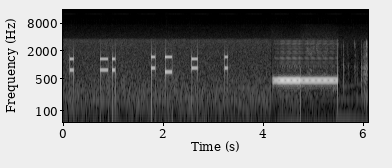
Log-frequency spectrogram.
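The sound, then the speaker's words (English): A quick series of touch-tone keypad beeps as a telephone number is dialed, seven short dual-pitched tones in an uneven rhythm, followed by a steady ringing tone on the line that cuts off abruptly. No voices. “Do you want to hold the line for a moment? And I'm going to dial him up.”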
